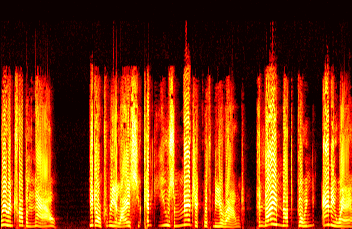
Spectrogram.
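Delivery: very high, loud, annoying pest character voice. In a role-play game, the speaker voices a pest blocking their spells, voice of the annoying follower. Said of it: "and he sounds like this".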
